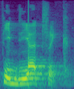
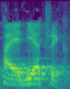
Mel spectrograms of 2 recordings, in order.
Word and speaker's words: pediatric: okay Canal not colonal then lastly pediatric pediatric pedri please don't say pediatric common but wrong then we have Kelly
